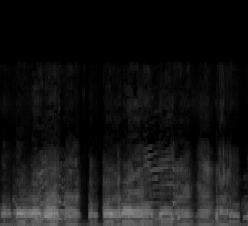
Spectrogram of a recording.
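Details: Loud, insistent honks from a backyard pair of African geese kept with other waterbirds, rich arched harmonic notes in quick runs, broken by one brief pause near the middle.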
